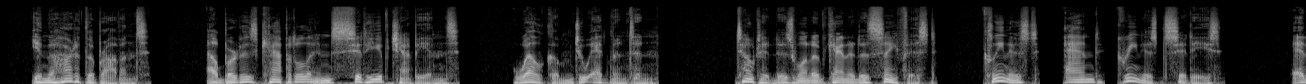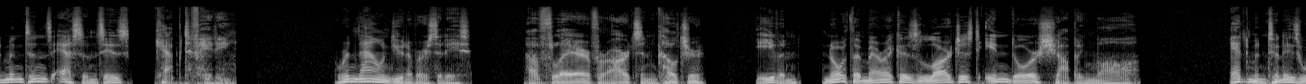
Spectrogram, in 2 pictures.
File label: narration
